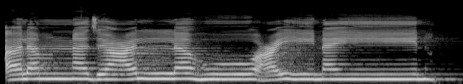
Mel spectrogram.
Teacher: الم نجعل لہ عینین، میم ساکن کے بعد نون ہے، یہاں پر میم کا اظہار ہوگا، اظہار شفوی ہوگا، میم کو ظاہر کر کے پڑھیں گے، میم پر غنہ نہیں کریں گے۔ جیم حروف قلقلہ میں سے ہے، جیم ساکن پر قلقلہ ہوگا۔ لام ساکن کے بعد لام مشدد ہے، یہاں پر ادغام ہوگا، ادغام مثلین، لام ساکن کو لام مشدد میں ملا دیں گے۔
